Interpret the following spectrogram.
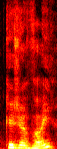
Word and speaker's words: veuille: Vamos, el siguiente también tiene una peculiaridad con la pronunciación, ¿no? El verbo vouloir. Repite après moi. Que je veuille, Que je veuille, eso.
